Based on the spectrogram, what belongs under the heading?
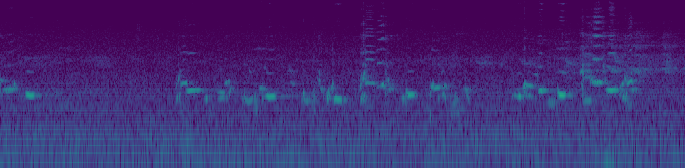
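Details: Magpie at close range, giving a run of fluted, whistled notes that wobble up and down in short phrases, with brief pauses between bursts and a faint clicking in the background.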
